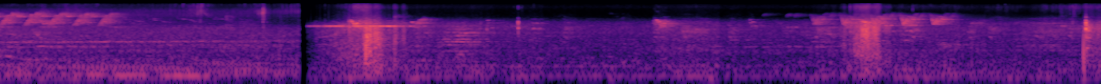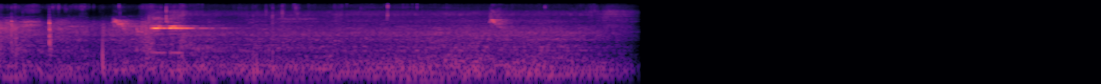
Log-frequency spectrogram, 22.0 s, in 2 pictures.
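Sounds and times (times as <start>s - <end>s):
small birds chirping and trilling: 0.0s - 16.8s
brief loud noisy sounds: 3.4s - 4.3s.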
